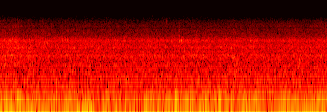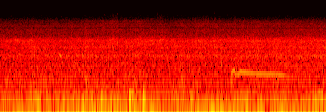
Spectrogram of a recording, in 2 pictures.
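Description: Fast whitewater river rushing steadily around an inflatable kayak, heard from the kayak's bow, with a low rumble beneath it.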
